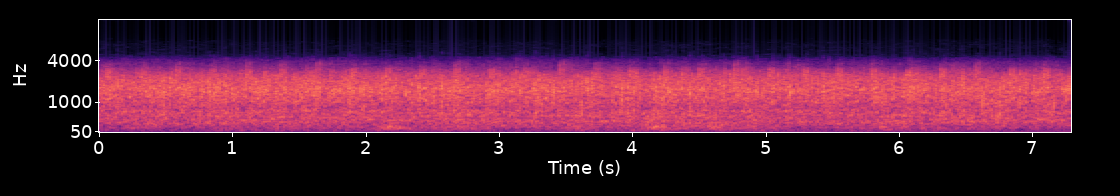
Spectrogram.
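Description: An audience claps steadily in a large hall.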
